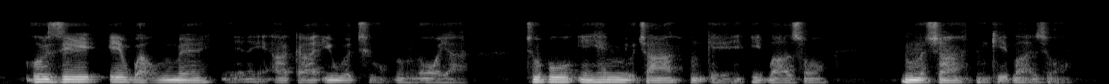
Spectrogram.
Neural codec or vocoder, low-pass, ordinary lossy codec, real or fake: codec, 16 kHz, 1.1 kbps, Voila-Tokenizer; none; none; fake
